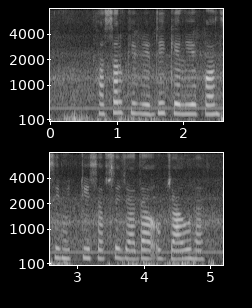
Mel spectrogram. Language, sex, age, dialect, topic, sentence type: Hindi, female, 18-24, Marwari Dhudhari, agriculture, question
